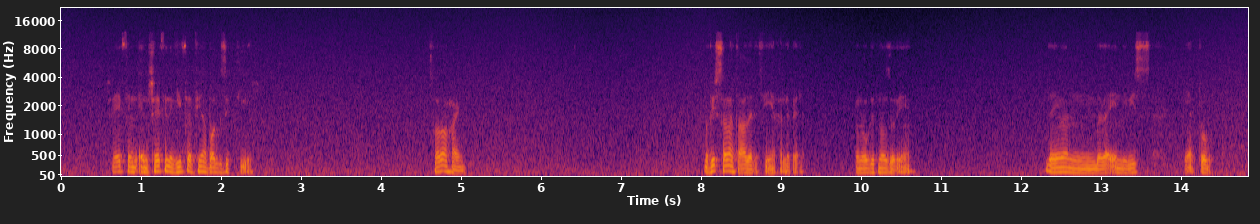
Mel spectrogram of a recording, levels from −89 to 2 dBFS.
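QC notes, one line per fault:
Nothing stood out on listening to this speech clip, with only the room's own background noise sitting about 19 dB below the speech.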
